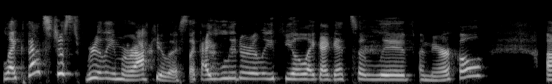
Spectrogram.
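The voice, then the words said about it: American accent. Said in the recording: “as you can hear by my accent, I have a really good American accent.”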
